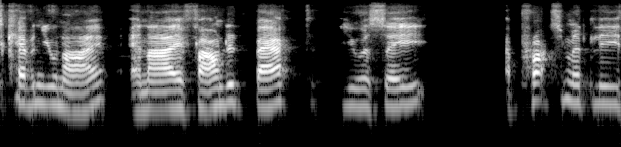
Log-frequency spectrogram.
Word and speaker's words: BACD: Is it We just basically just say backed.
